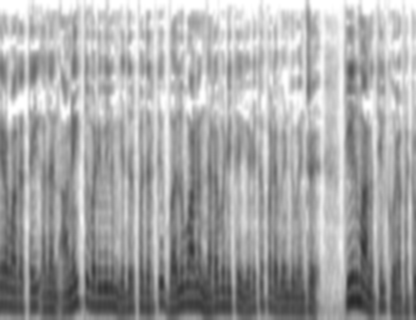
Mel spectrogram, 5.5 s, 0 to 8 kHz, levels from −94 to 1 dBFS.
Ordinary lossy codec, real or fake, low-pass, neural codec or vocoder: none; real; none; none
